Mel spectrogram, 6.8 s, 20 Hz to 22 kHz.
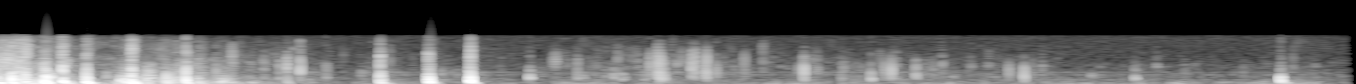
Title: My Stomach making noise 8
